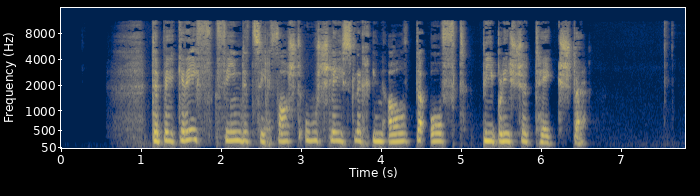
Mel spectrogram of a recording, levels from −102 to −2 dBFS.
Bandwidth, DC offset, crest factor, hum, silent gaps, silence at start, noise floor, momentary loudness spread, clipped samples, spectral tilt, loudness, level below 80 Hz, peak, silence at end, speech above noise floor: 11.5 kHz; under 0.1%; 20 dB; none; none; 0.8 s; -78 dBFS; 6 LU; under 0.1%; -3 dB/octave; -23 LUFS; -68 dBFS; -6 dBFS; 1.25 s; 55 dB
